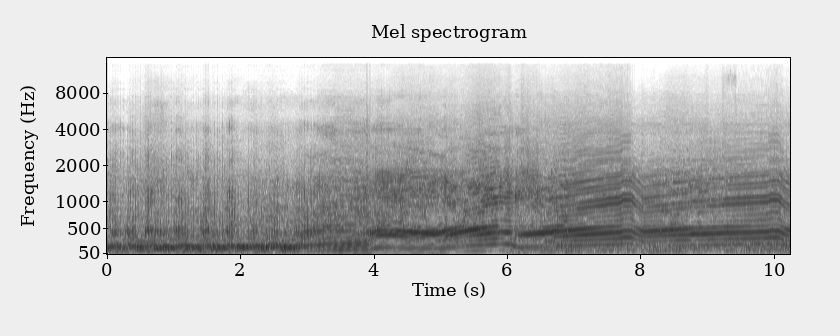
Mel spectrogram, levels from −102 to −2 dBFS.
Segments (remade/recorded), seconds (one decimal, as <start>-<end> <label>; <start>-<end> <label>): 0.0-6.9 remade; 6.9-8.3 recorded; 8.3-9.3 remade; 9.3-10.3 recorded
